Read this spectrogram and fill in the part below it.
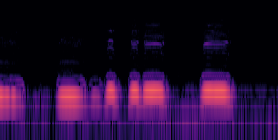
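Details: At its nest tree on Christmas, a Great Horned Owl gives a rapid, uneven cluster of about six low, mellow hoots, the final note held longest.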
